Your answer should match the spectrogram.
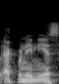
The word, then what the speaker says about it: Equanimeous: Equanimeous St. Brown.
